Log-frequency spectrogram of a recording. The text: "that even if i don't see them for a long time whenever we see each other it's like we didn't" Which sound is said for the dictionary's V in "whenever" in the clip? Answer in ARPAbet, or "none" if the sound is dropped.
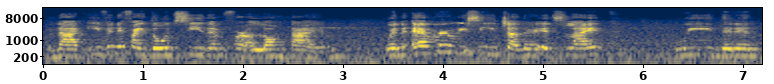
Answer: V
